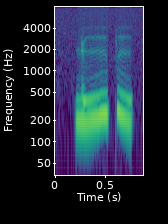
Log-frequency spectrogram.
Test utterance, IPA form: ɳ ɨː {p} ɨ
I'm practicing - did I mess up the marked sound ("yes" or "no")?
no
